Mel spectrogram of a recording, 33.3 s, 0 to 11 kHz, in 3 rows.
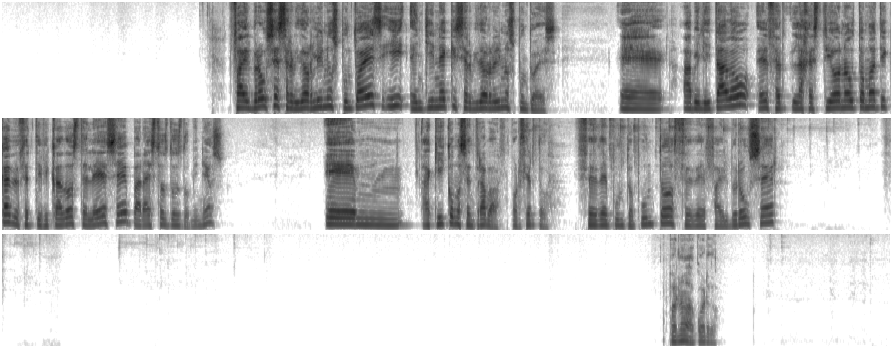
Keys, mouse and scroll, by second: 17.2 click, 17.7 ctrl+c, 18.2-25.1 typing, 31.8 click.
